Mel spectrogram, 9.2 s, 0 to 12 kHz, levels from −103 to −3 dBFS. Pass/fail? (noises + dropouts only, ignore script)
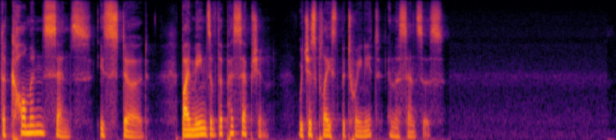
pass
